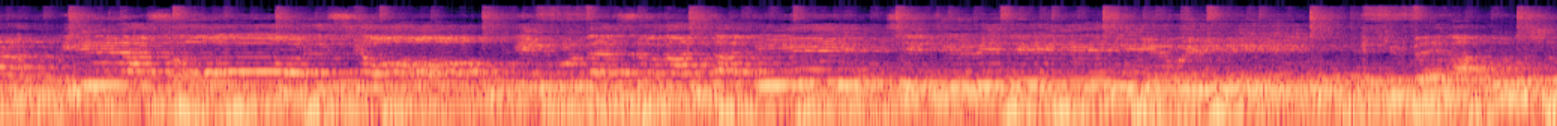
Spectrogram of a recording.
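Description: A hymn sung by a man into a microphone over instrumental accompaniment, with long held notes.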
